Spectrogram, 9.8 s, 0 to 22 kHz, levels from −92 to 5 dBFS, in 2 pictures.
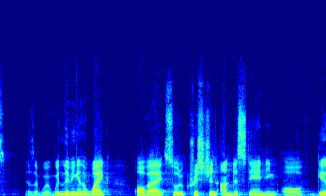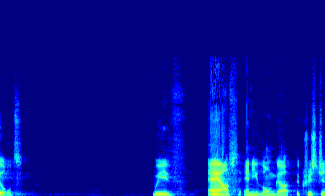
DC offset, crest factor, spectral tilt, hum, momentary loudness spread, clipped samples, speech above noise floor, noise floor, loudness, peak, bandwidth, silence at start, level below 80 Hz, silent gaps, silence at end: under 0.1%; 26 dB; -4.5 dB/octave; none; 13 LU; under 0.1%; 52 dB; -87 dBFS; -35 LUFS; -10 dBFS; 15.5 kHz; 0 s; -78 dBFS; none; 0 s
